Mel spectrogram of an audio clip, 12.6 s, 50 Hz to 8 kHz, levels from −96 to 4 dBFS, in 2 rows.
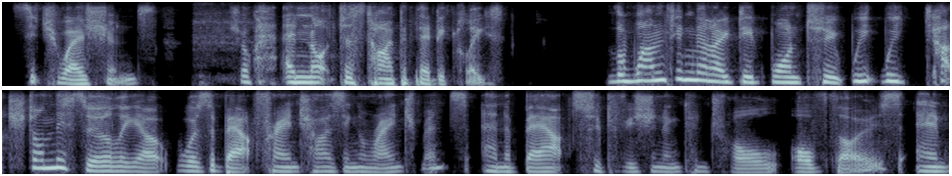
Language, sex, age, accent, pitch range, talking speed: English, female, 50-69, Australian, 140-180 Hz, 150 wpm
